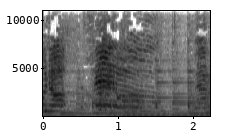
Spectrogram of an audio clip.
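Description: Background music with a steady bass line, and two high gliding, voice-like calls over it: one at the start and a longer one just under a second in.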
